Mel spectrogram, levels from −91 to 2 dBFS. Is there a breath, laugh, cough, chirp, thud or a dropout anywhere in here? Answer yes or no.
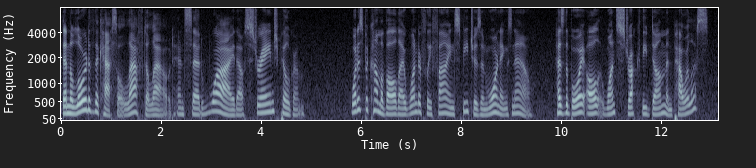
no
